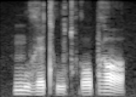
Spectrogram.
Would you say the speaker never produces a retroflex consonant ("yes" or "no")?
yes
